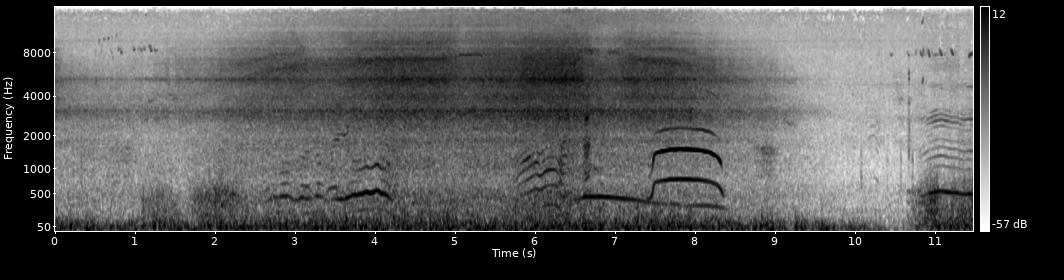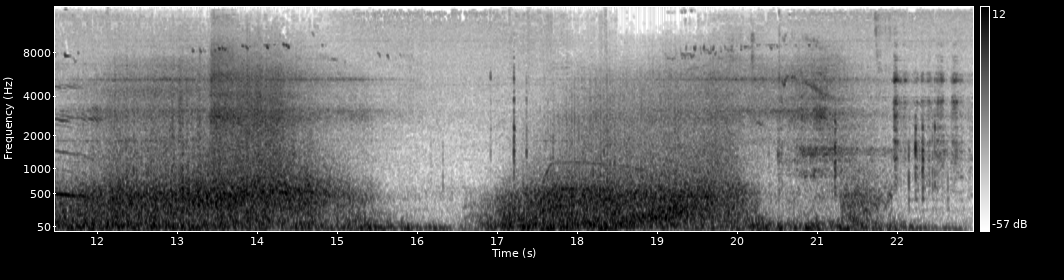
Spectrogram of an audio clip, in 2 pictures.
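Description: Wind buffeting an action camera's microphone in tandem paragliding flight. It is loud and comes in surges that swell and drop away twice in the second half. A few rising-and-falling voice whoops come about four to eight seconds in.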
